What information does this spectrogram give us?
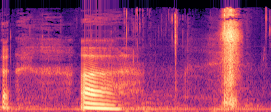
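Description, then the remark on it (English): A falling, hummed vocal sound is followed by a short, loud, gritty crunch as a sick person bites and breaks a hard cough drop between the teeth. “Oh, yeah, me crunching on a cough drop is going to be all me that.”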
